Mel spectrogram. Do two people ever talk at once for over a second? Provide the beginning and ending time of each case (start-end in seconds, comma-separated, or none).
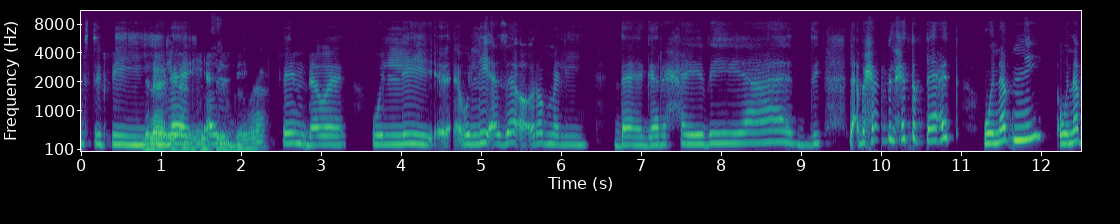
0.8-2.1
